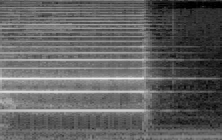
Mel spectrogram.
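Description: Harmonica holding one long, high note that breaks off about one and a half seconds in, in a blues instrumental.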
